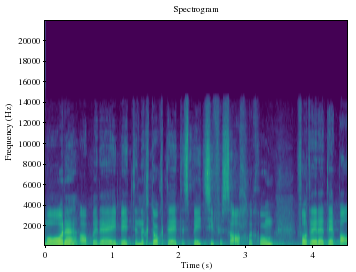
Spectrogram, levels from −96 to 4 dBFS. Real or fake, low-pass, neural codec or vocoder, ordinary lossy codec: real; 14.4 kHz; none; none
